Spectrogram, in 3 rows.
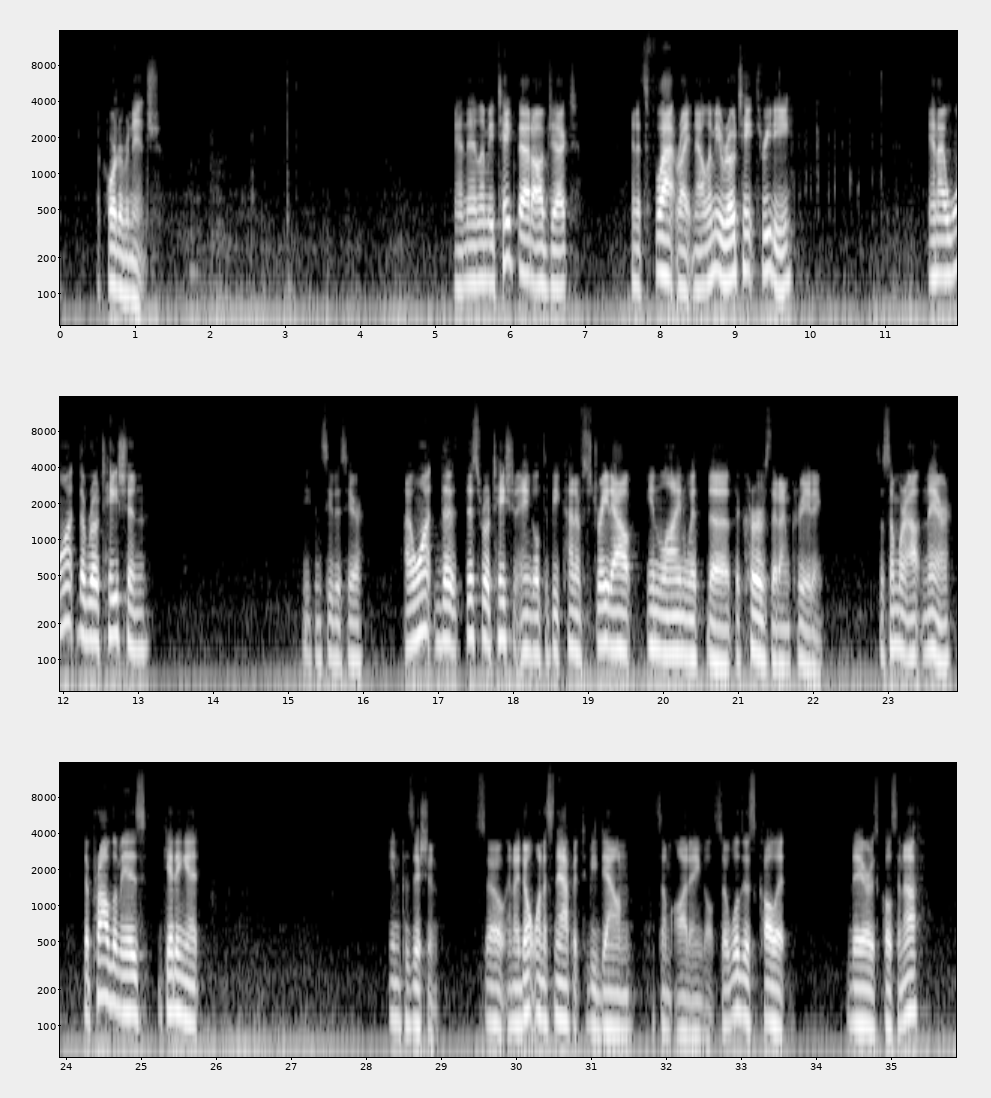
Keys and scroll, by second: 3.0 Return, 10.8 Return.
